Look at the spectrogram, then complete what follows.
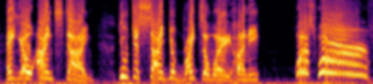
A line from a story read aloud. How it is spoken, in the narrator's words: yells Tony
